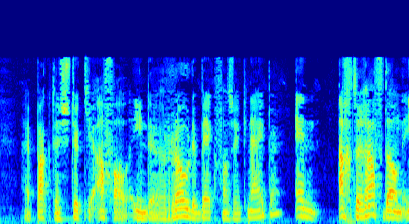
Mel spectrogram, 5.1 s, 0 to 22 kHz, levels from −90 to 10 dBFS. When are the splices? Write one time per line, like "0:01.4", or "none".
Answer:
0:03.6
